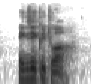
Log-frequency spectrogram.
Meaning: enforceable (legally binding)
- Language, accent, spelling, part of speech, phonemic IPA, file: French, France, exécutoire, adjective, /ɛɡ.ze.ky.twaʁ/, LL-Q150 (fra)-exécutoire.wav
